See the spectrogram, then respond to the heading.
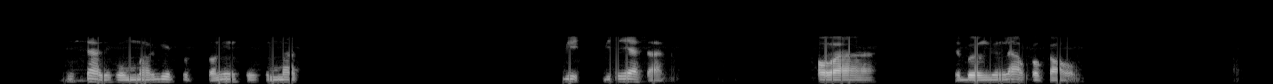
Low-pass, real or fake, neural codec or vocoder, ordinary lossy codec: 3.6 kHz; real; none; none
